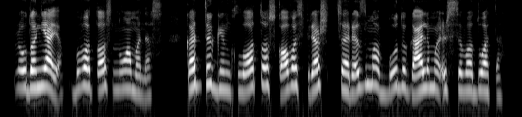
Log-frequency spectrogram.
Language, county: Lithuanian, Kaunas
